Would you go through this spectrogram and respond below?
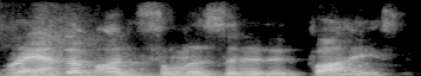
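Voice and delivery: playfully baffled at a stranger's pitch; mock disbelief. Retelling his reaction to a stranger's email.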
